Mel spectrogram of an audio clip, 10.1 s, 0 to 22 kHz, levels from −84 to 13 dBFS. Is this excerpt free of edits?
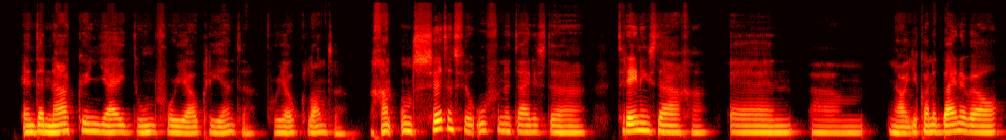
no; 4 cuts; at 1.3 s, 3.6 s, 7.2 s, 8.8 s

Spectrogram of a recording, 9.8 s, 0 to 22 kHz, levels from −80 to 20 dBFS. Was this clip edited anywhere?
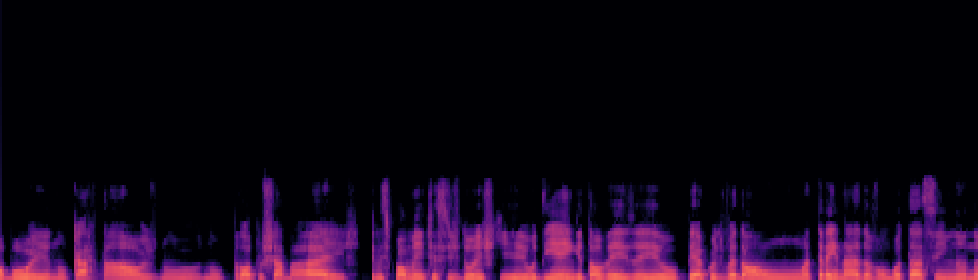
no; 0 cuts

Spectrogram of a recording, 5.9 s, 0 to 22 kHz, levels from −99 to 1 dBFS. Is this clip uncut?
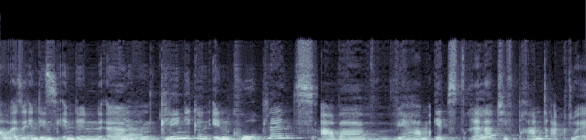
no; 2 cuts; at 3.2 s, 4.3 s

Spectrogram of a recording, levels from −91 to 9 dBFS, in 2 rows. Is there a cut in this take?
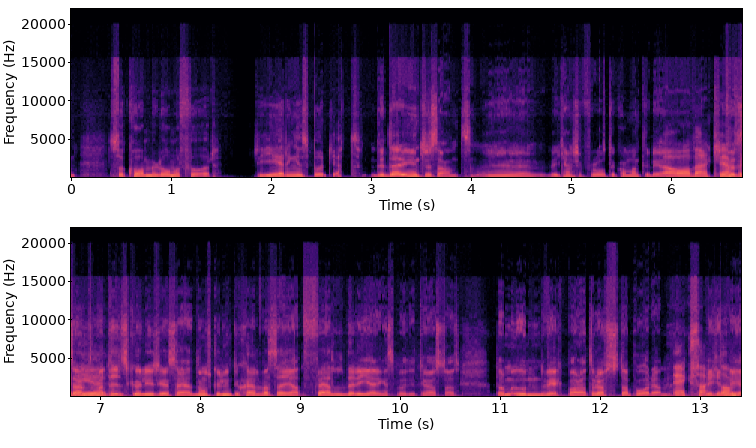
yes; 2 cuts; at 1.1 s, 9.0 s

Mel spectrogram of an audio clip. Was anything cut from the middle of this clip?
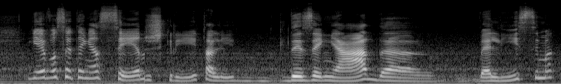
yes; 1 cut; at 1.4 s

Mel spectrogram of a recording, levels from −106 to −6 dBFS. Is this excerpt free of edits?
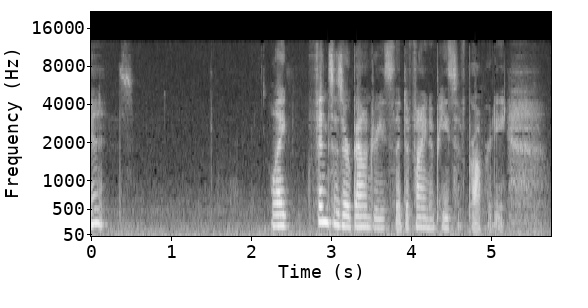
yes; 0 cuts

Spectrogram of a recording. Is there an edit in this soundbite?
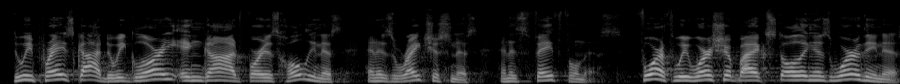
yes; 1 cut; at 6.3 s

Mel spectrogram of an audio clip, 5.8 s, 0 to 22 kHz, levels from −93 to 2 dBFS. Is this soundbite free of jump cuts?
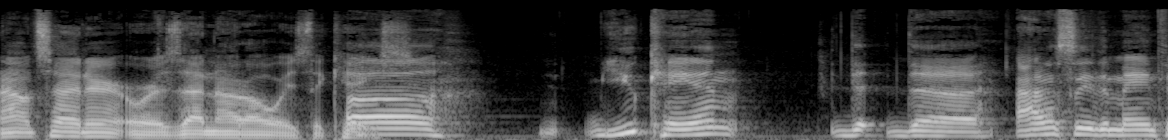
yes; 0 cuts

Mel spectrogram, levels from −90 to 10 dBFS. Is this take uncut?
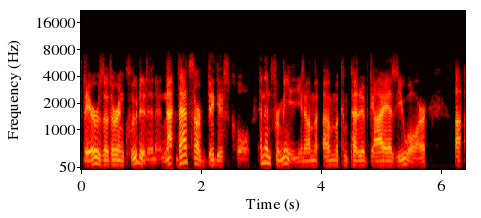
no; 1 cut; at 2.9 s

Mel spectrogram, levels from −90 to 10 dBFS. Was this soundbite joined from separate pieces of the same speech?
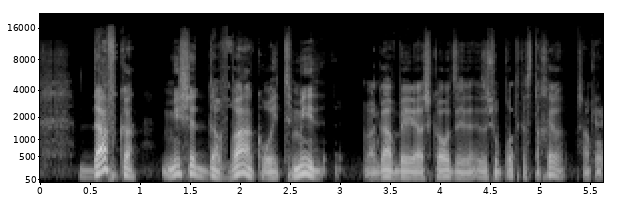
yes; 1 cut; at 3.5 s

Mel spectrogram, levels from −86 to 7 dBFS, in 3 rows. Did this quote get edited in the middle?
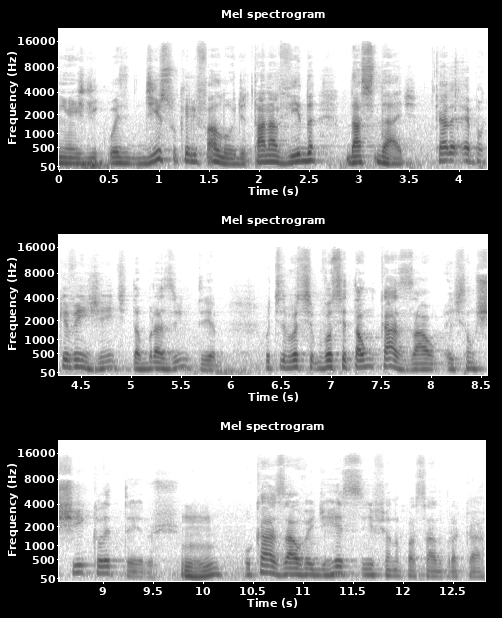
no; 0 cuts

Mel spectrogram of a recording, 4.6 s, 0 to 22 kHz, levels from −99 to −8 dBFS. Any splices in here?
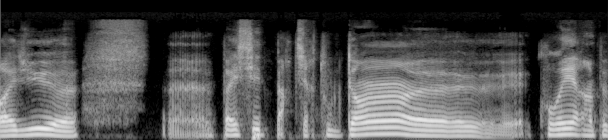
no; 0 cuts

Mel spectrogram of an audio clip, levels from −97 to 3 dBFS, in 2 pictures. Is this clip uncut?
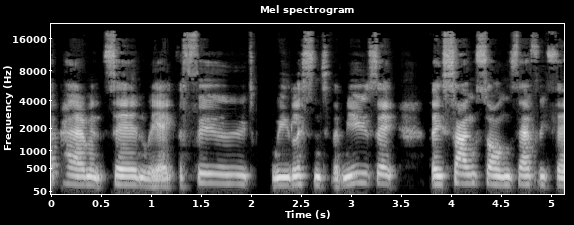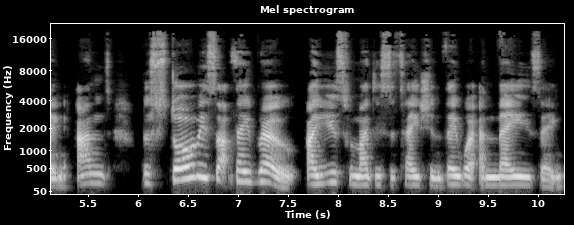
yes; 0 cuts

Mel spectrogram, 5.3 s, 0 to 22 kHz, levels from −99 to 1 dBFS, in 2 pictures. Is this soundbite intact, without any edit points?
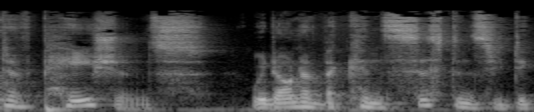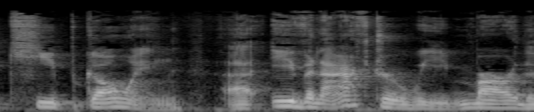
no; 1 cut; at 3.7 s

